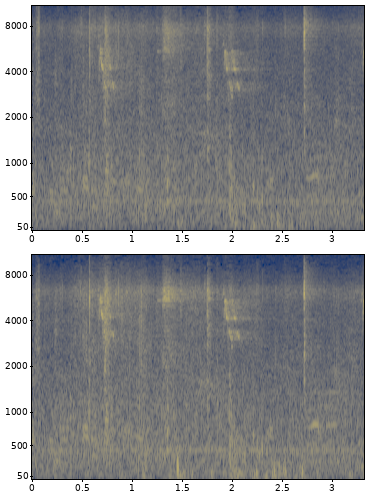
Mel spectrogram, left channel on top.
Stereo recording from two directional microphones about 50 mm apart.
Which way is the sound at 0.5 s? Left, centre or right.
Right.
